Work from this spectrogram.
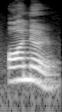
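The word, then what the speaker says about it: honour: अभी ऑनर को हम लोग कैसे प्रोनाउंस करते हैं, एच is silent over here, while pronouncing the ऑनर वी से ऑनर, मीन्स हम लोग ओ से बोलते हैं, राइट।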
